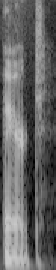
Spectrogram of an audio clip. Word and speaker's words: Pferdt: Frederik Pferdt. Did I pronounce that correctly? Absolutely. Welcome to the show. Thanks for having me, Dan. Pferdt. And I do pronounce the P, right? You do, yes.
